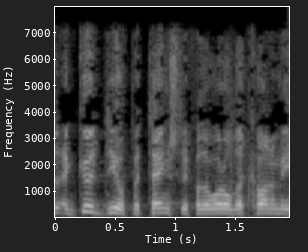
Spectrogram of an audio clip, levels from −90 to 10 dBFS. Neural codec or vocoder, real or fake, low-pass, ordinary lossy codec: none; real; 7.2 kHz; none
